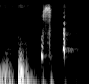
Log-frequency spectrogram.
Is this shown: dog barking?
yes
